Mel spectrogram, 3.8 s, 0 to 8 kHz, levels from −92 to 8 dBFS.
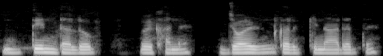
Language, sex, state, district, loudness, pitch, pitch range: Bengali, male, West Bengal, Jalpaiguri, -17 LUFS, 130 Hz, 125-130 Hz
